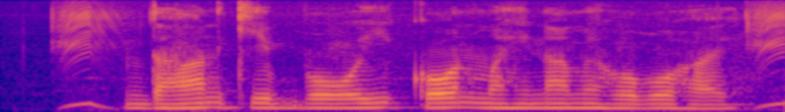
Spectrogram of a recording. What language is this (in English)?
Magahi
